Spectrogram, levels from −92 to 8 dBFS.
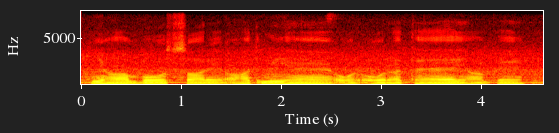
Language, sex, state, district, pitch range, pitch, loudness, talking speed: Hindi, male, Uttar Pradesh, Shamli, 120-125 Hz, 120 Hz, -16 LUFS, 130 wpm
